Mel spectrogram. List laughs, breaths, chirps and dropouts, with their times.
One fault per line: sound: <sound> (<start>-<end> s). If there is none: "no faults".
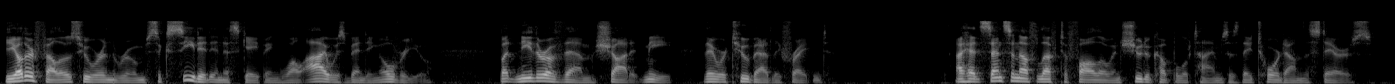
no faults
